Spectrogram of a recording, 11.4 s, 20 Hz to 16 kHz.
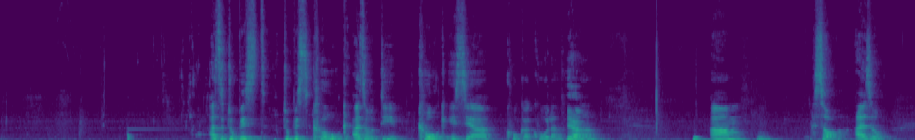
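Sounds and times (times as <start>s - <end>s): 
small clink or drip in glass: 1.6s - 2.6s
whiskey poured into an empty glass: 1.6s - 2.9s
speech: 2.6s - 7.6s, 8.7s - 11.2s.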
